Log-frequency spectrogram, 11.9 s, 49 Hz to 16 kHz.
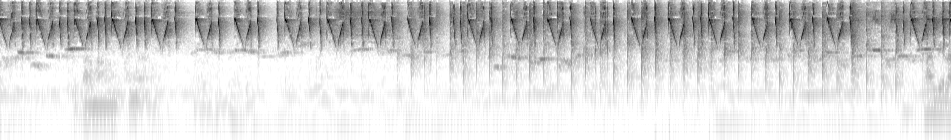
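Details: Agitated Bar-winged prinia recorded 26 February 2023, singing nonstop in a highly excited state: rapid series of sharp, high, V-shaped chirps repeated in dense bursts, with faint low hum beneath.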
